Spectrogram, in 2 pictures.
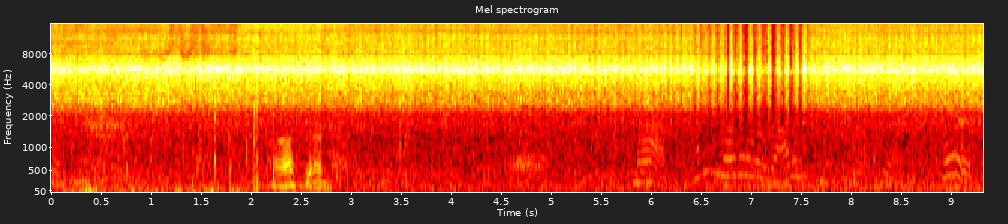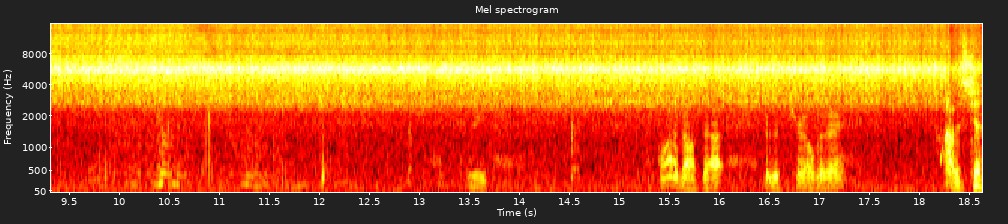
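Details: Western rattlesnake, Crotalus oreganus, met on 15 August 2010 on the East Molera trail, Andrew Molera State Park, near Big Sur, California; a continuous dry, high buzzing rattle runs throughout while people whisper and talk quietly.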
